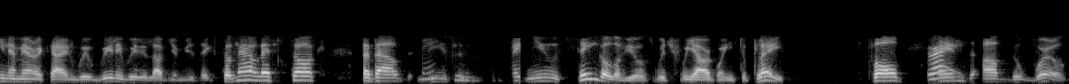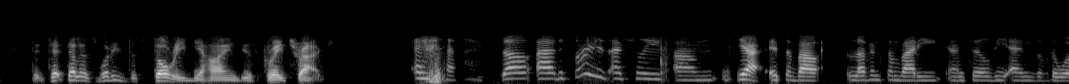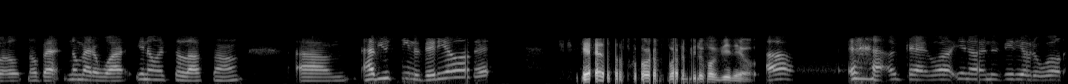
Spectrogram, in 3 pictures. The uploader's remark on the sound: On the phone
